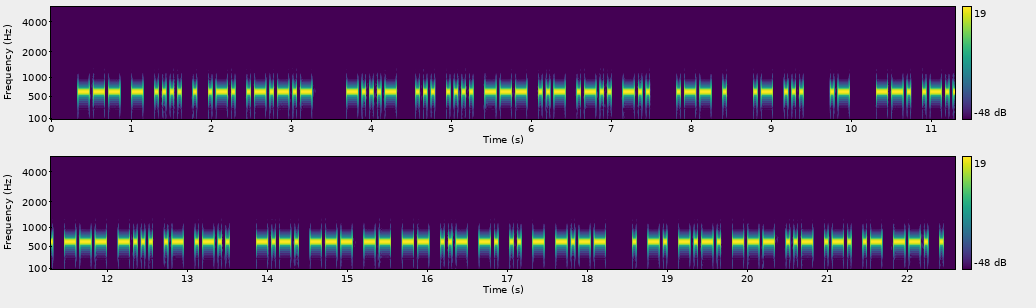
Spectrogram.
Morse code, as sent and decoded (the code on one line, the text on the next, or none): --- - .... .-. .-.-.- / -...- / ... .... --- ..- .-.. -.. / .-- . / .- ... / .- / --. .-.. --- -... .- .-.. / -.-. --- -- -- ..- -. .. - -.-- / . -. -.-. --- ..- .-. .- --. .
OTHER. <BT> SHOULD WE AS A GLOBAL COMMUNITY ENCOURAGE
